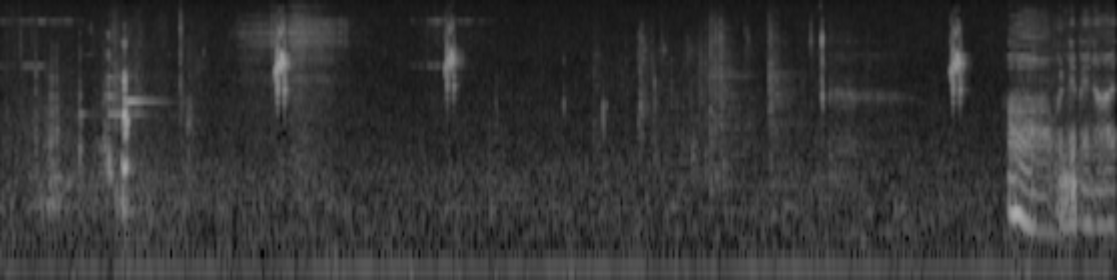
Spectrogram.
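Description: A bird indoors in a house gives a few short, high chirps spread out over several seconds, fairly faint and separated by quiet stretches.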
